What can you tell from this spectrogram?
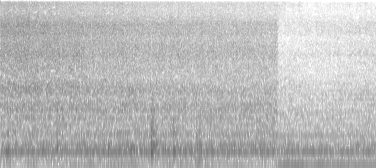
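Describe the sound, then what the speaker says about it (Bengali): A ginger, tomato and green chilli paste sizzles and hisses in a hot pan as it is stirred, with a brief scrape midway; the frying noise is steady and close, then drops sharply quieter near the end. "পেস্টটা দিয়ে এখন একটু নেড়ে দেবো।"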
